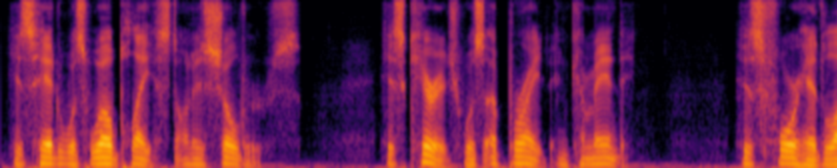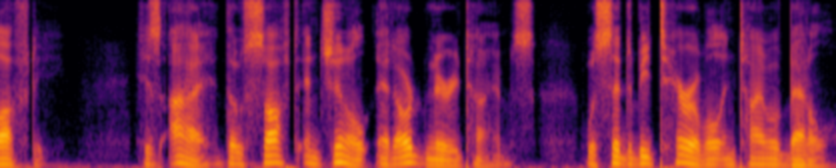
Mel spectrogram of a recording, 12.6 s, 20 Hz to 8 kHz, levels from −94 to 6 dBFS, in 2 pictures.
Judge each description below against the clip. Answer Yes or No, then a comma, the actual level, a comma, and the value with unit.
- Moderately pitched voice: No, very low, 95 Hz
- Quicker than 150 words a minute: Yes, average, 165 wpm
